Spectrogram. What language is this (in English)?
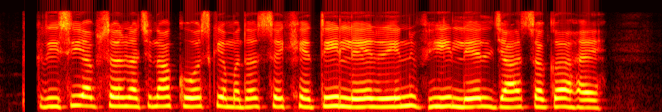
Magahi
